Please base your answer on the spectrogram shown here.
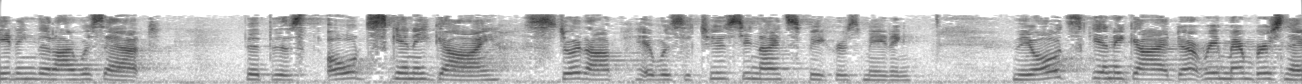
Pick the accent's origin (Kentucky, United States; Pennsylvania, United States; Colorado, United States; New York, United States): Pennsylvania, United States; Murraysville; I am from Western Pennsylvania. It's Area 60, and my hometown is Murraysville. It's right outside. It's about 20 miles southwest of Pittsburgh.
